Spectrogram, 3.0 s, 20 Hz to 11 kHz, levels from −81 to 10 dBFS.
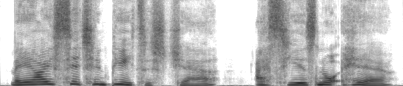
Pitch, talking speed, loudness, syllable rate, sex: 240 Hz, 220 wpm, -15 LUFS, 5.1 syllables/s, female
